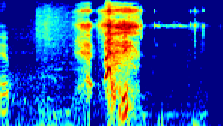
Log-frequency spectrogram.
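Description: A bright magical whoosh sweeps through with a sparkling shimmer.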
